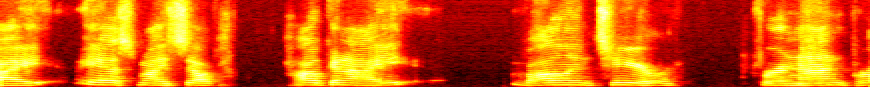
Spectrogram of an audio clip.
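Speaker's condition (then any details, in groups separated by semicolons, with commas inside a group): Multiple sclerosis; quadriplegic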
